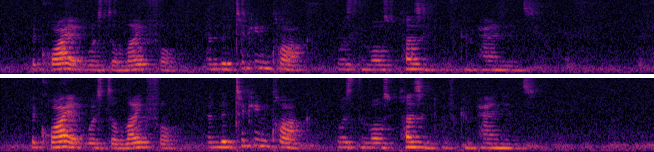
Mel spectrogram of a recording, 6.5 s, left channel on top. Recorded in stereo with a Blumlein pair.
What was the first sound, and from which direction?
A woman speaking, 55° right.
